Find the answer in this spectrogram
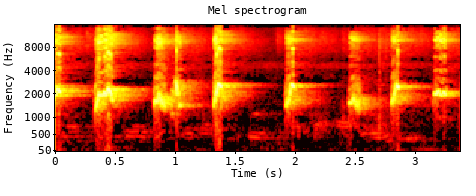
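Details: Morning singing by a caged Yellow-vented Bulbul placed outside the house: clear, slurred chirps, some paired, spaced by brief gaps and shifting between a lower and a higher pitch.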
